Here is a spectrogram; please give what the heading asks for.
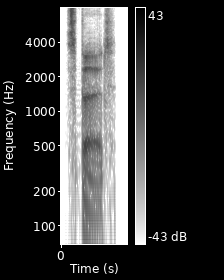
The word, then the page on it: spurt: British English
